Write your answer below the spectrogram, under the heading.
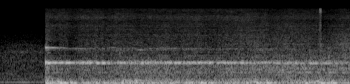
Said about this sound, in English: This is what one of our photographers heard as he crossed the Golden Gate Bridge, an eerie whistle from those gale force winds.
